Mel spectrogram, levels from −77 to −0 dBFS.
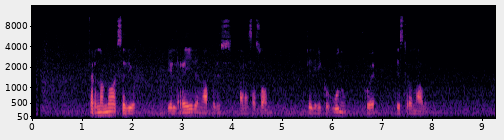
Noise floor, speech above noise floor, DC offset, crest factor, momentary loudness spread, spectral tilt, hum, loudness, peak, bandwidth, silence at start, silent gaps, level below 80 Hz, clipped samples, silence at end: -55 dBFS; 24 dB; under 0.1%; 22 dB; 24 LU; -5.5 dB/octave; none; -33 LUFS; -12 dBFS; 11.5 kHz; 0.1 s; none; -70 dBFS; under 0.1%; 0 s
